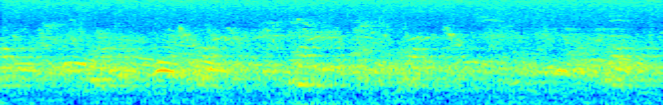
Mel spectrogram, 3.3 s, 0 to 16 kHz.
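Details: Crowd of bramblings, a big winter flock at Yoyogi Park in February 2019, heard as an even, dense murmur of overlapping calls swelling slightly at moments.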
